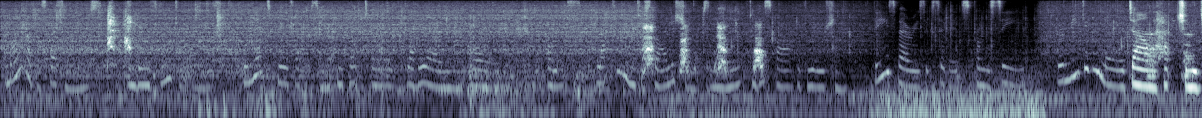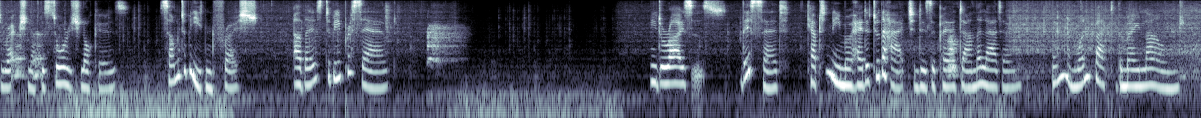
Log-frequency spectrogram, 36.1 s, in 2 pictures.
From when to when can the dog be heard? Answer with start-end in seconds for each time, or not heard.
1.6-2.4, 9.6-11.6, 17.1-19.0, 23.8-25.1, 31.4-32.8.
